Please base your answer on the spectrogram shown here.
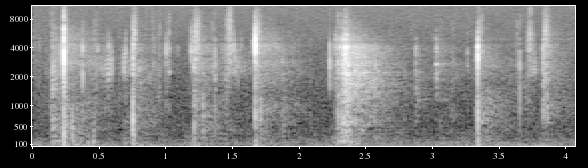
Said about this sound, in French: Descend les escaliers. Bas, ouvre une porte.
